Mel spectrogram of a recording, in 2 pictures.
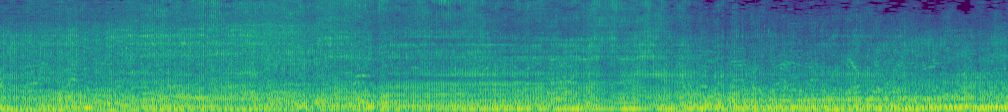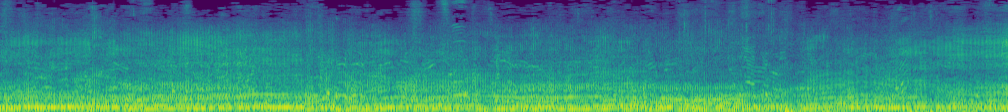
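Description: Small motorbike engines buzz and rev as the bikes ride over dirt.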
